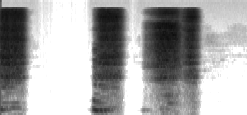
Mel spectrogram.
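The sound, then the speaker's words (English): A voice imitates a beast sniffling: three short, breathy, hissing bursts with pauses between, the last one longer and doubled, with no talking alongside. “It looks at you and sniffles again, and then as it hears you speak, you can see its ears like twitch.”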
